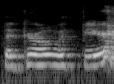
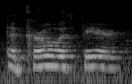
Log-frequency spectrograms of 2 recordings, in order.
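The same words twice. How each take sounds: First: Louder with a rise on Beer; proud announcement. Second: Soft aside. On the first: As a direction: announce it like a show title. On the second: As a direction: toss the name off quietly. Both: Real, not acted. Names her channel twice.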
